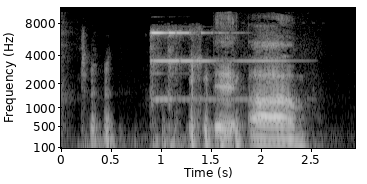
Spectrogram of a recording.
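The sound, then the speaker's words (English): A bright bell rings out loudly, its clear metallic tone sustaining for over a second and a half. A short burst of voice comes just before it, and a voice seems to overlap near the end. “And in my opinion, you know, I'll play with Nikki, but you know, ring the bell for that.”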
